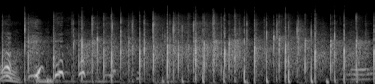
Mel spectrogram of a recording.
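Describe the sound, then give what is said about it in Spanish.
Brisk applause from a group of people at a tech event, with dense overlapping claps and voices calling out at the start and again near the end. “¡Un aplauso!”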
